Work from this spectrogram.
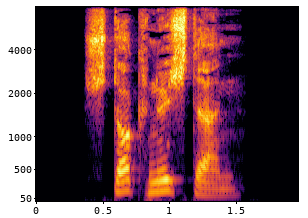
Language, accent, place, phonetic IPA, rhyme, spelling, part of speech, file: German, Germany, Berlin, [ˌʃtɔkˈnʏçtɐn], -ʏçtɐn, stocknüchtern, adjective, De-stocknüchtern.ogg
- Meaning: stone-cold sober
